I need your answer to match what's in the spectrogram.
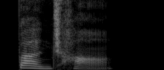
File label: "半场", Chinese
